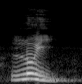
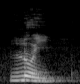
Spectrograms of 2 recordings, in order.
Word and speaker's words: Loewy: তাহলে হচ্ছে 1969 সালে দিছে কে দিছে, লোই। কে দিল, লোই।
